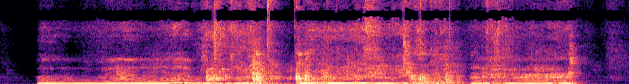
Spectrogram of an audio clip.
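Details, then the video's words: Kumo the Keeshond and Sully the Boston Terrier fighting over a carrot indoors: sustained low rumbling growls with wavering harmonics, broken by short snarling bursts and scuffling, then another long growl. "Tough Cookie Boston Terrier and Fluffy Keeshond Battle In War Of The Carrot"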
